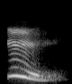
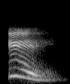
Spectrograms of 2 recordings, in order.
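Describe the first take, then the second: First: The pitch drops sharply with pressure. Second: The same.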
